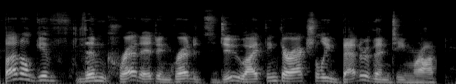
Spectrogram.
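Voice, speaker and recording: An animated man delivers scripted but informal review commentary as a show host. His medium-pitched voice swings widely in intonation. He is opinionated and chatty, often turning aside to address the viewer. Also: normal speed.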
